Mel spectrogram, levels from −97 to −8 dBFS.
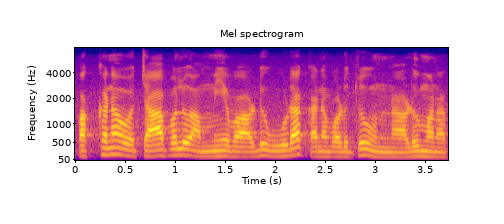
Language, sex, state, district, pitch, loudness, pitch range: Telugu, male, Andhra Pradesh, Sri Satya Sai, 135 Hz, -18 LUFS, 130-155 Hz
